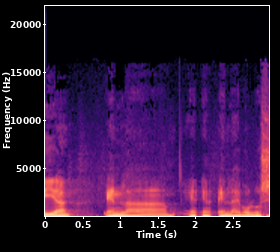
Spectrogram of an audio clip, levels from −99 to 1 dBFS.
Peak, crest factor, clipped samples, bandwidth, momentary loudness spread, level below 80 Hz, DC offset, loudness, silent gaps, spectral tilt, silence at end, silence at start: -2 dBFS; 14 dB; under 0.1%; 11.5 kHz; 9 LU; -30 dBFS; under 0.1%; -18 LUFS; none; -6.5 dB/octave; 0 s; 0 s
